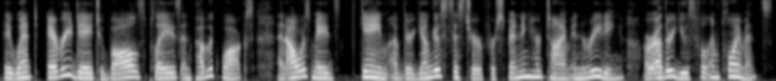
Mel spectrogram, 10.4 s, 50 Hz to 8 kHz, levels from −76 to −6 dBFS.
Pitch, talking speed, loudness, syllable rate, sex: 190 Hz, 160 wpm, -19 LUFS, 4.4 syllables/s, female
